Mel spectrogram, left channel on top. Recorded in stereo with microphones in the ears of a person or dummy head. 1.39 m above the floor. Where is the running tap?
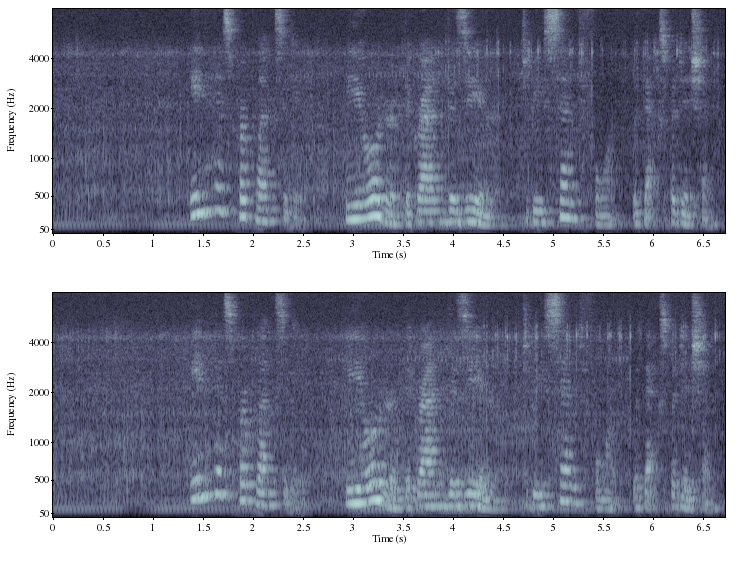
I don't hear a running tap.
